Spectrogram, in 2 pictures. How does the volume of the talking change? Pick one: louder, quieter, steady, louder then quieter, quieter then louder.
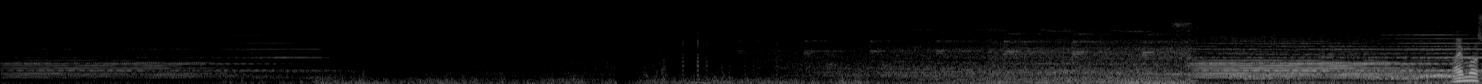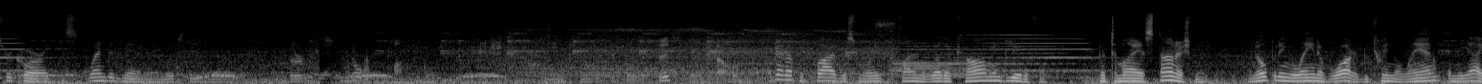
quieter then louder.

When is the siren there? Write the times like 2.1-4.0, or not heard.
not heard.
